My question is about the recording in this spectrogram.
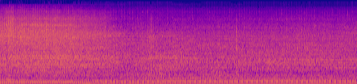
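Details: Free Troy-Bilt riding mower, started with help while the carb shut-off solenoid clicks, needing a solenoid: steady, even twin-cylinder beat with a smooth low drone holding pace, running healthy. It moves in reverse, though the belt smells burning and is possibly the wrong belt.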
